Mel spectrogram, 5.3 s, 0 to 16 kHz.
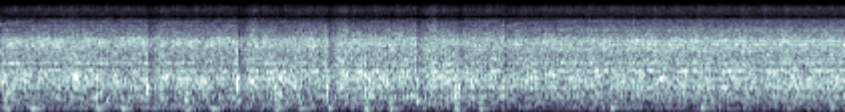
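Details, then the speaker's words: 2012 Chevy Cruze 1.4L after overheating and dying; starter spins the engine quick and free, about two beats a second, with hardly any compression pulses; compression test showed about 30, nothing, nearly 30 and just over 90 psi; sticking valve losing compression. "Anytime you hit the key, it just spins over real free as if it doesn't have any compression, which is a little worrisome."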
